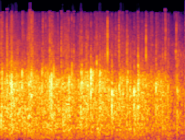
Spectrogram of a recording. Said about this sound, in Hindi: लेकिन अपने लिए एक बार तालियां।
